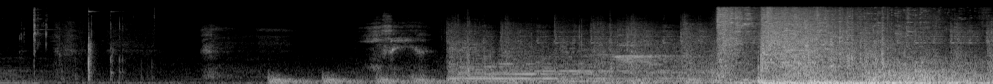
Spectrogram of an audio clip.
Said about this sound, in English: Haha, grenade.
